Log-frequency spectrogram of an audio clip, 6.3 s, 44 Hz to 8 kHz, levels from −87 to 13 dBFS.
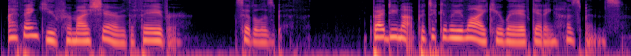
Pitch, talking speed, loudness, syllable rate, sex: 200 Hz, 210 wpm, -20 LUFS, 6.9 syllables/s, female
